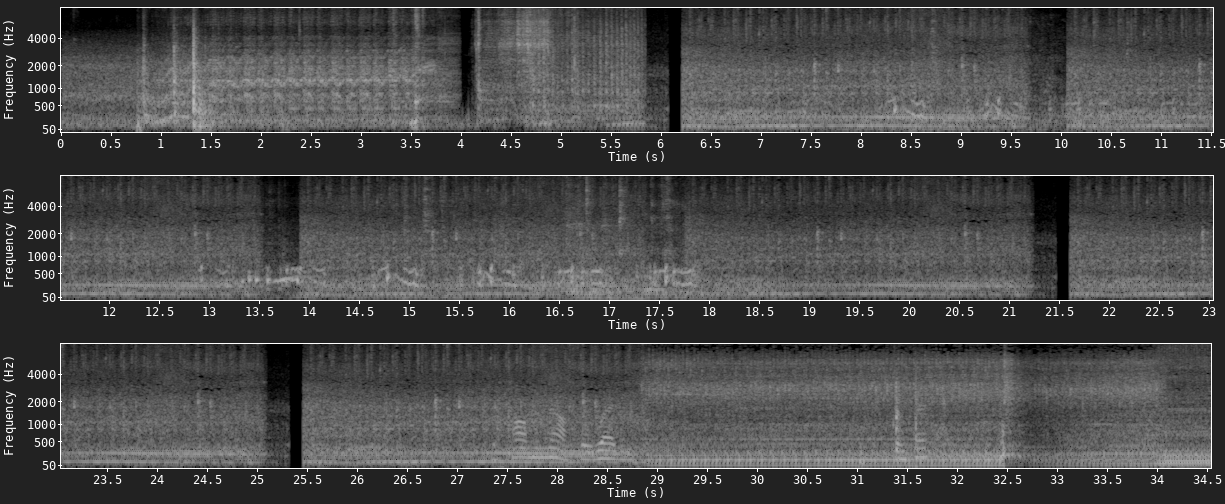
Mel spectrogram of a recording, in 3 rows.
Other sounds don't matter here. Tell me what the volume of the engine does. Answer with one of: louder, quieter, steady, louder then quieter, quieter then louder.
quieter then louder.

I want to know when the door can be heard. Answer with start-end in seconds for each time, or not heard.
0.8-2.4, 31.1-31.6.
